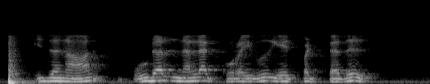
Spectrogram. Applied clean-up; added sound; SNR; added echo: none; Bass drum; 1 dB; none.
